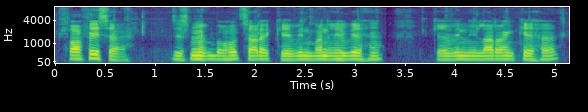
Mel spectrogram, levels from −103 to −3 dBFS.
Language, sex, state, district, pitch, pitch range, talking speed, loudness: Hindi, male, Jharkhand, Palamu, 145 Hz, 140-150 Hz, 165 wpm, -17 LUFS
